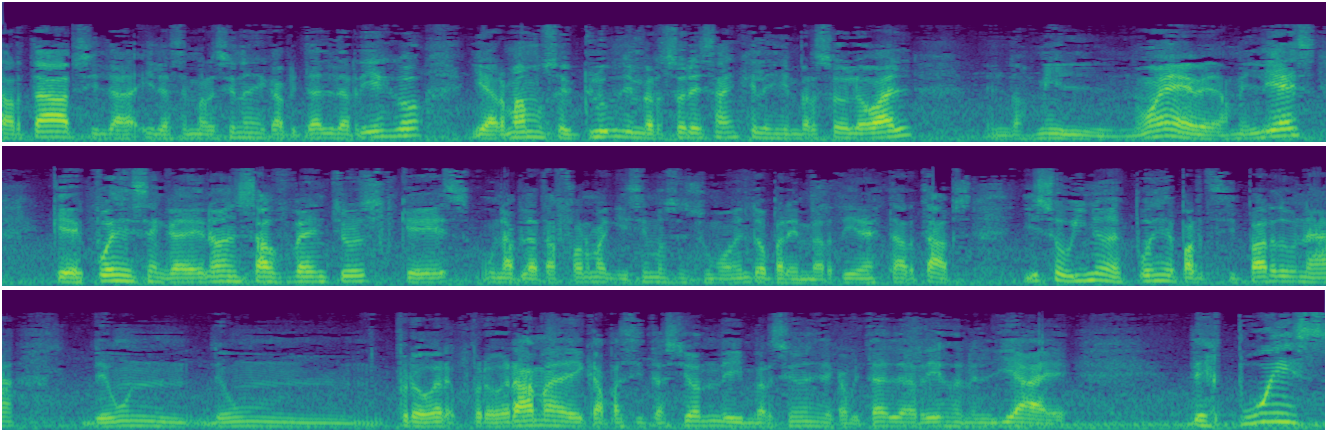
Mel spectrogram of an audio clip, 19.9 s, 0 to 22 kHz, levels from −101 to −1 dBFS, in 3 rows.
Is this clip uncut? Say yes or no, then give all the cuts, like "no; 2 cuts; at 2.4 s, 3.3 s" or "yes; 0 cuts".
yes; 0 cuts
